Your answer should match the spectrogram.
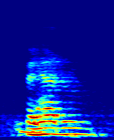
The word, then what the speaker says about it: Kayadu: ask any question to Kayadu? Am I pronouncing it right?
